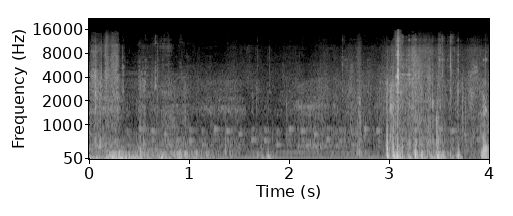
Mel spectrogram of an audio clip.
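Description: Hiker's footsteps on a stony path and loose slate, with wind rumbling on the microphone that dies down after about two seconds. A louder, sharp clatter of stone comes about three seconds in.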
